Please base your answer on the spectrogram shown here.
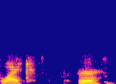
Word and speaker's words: Y-ker: to pronounce it, like with a capital Y and a capital K, so it's Y-ker.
